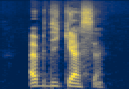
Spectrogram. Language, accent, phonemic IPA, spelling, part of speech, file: French, France, /ab.di.kas/, abdiquasses, verb, LL-Q150 (fra)-abdiquasses.wav
- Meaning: second-person singular imperfect subjunctive of abdiquer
